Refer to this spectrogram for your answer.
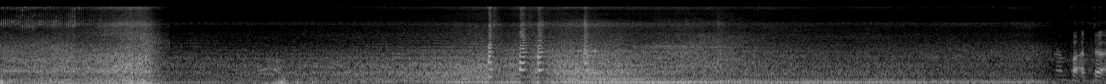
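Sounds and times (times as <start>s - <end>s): truck horn short toots: 4.8s - 6.0s.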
